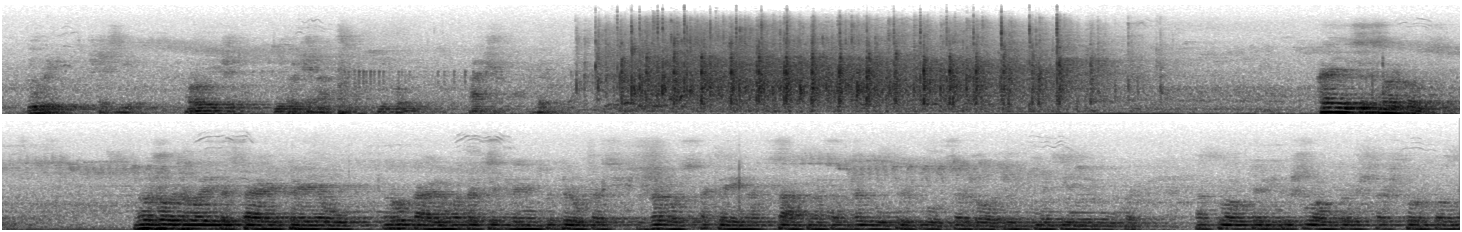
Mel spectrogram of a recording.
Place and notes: Sudeikiai, Lithuania, poetry readings heard inside the church
poets reading their poetry in the churchyard, I recorded it as heard inside the church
